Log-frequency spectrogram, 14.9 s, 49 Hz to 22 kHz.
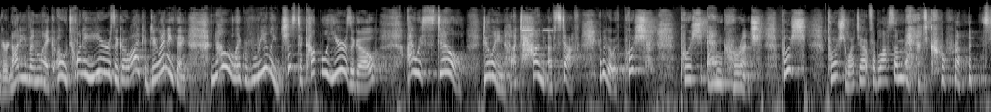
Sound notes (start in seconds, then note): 7.8 timer beeps; 14.2 laughs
